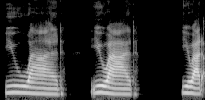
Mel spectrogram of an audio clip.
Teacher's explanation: So we have a little bit of a w sound to connect you add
